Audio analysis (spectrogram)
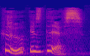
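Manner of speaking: slow, high, stern demand; severe. A narrator's reading. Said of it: "the Queen said severely".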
